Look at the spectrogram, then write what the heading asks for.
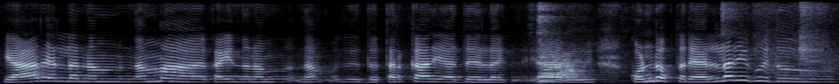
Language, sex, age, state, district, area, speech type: Kannada, female, 30-45, Karnataka, Dakshina Kannada, rural, spontaneous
